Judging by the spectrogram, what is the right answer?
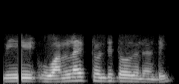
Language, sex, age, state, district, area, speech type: Telugu, male, 18-30, Telangana, Medak, rural, conversation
